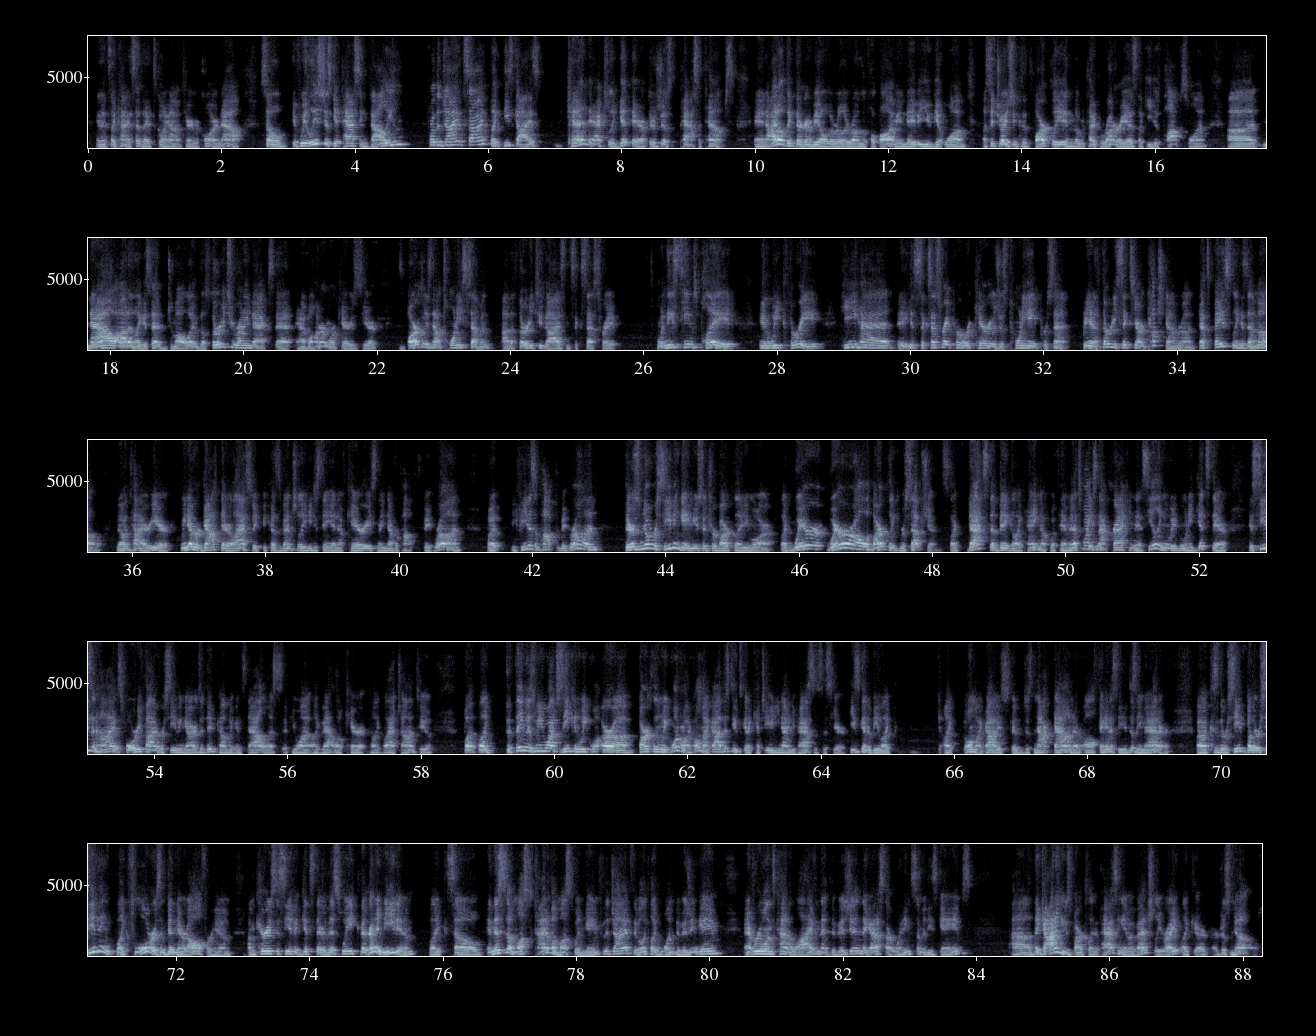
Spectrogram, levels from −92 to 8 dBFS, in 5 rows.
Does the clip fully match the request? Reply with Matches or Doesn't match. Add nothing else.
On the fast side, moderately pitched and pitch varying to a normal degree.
Doesn't match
